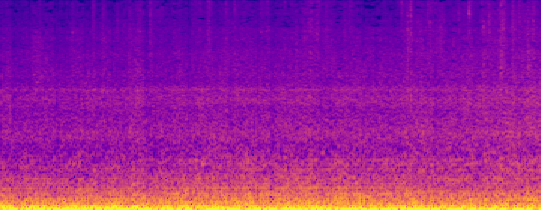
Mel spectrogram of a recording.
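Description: Steady low rumble of an intercity coach on the move, heard inside the passenger cabin: engine and road noise.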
